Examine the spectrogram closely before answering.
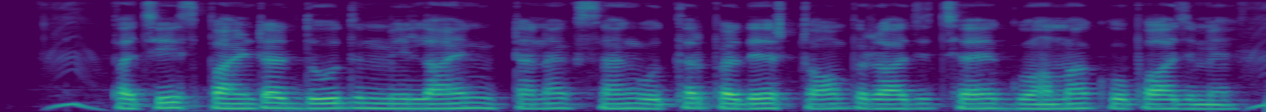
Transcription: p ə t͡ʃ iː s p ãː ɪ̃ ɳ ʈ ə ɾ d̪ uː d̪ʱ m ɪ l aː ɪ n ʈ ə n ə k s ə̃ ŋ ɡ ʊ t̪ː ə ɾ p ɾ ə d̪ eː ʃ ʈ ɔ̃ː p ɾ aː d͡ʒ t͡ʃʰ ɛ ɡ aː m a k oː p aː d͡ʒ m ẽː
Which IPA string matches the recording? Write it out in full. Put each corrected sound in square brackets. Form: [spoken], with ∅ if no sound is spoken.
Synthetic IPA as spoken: p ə t͡ʃ iː s p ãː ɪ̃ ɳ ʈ ə ɾ d̪ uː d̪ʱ m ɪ l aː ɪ n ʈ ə n ə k s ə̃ ŋ ɡ ʊ t̪ː ə ɾ p ɾ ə d̪ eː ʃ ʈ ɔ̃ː p ɾ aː d͡ʒ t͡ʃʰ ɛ ɡ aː m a k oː p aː d͡ʒ m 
